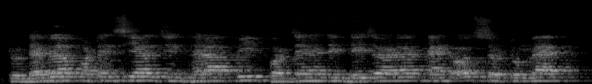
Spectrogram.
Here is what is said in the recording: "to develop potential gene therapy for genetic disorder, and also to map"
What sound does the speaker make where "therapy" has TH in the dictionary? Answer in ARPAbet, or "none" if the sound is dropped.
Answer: T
